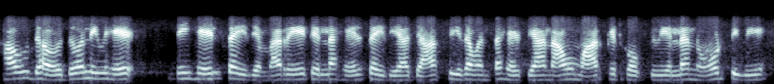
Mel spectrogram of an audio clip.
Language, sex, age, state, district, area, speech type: Kannada, female, 45-60, Karnataka, Bellary, rural, conversation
